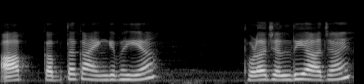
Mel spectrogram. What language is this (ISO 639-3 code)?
urd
